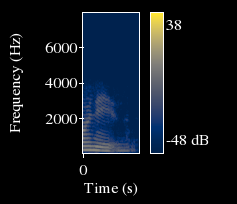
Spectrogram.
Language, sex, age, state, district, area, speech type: Assamese, female, 30-45, Assam, Sivasagar, rural, conversation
